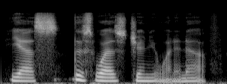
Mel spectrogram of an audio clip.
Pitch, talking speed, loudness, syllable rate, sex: 165 Hz, 130 wpm, -18 LUFS, 3.9 syllables/s, female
